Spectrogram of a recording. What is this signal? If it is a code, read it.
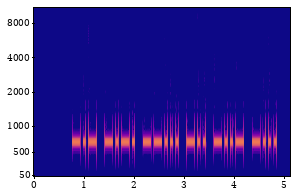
Morse code, heard as a keyed tone, about 22 wpm, 700 Hz. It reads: KC7DXB
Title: USA Call Signs - 6 Characters - 3x Character Spacing - 22wpm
